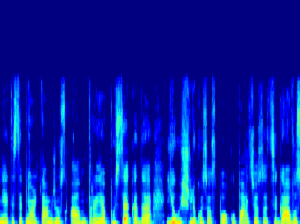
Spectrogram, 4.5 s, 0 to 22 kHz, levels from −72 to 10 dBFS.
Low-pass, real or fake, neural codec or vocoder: 14.4 kHz; real; none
